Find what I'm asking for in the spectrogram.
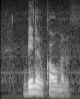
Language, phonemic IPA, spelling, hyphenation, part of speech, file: Dutch, /ˈbɪnə(n)koːmə(n)/, binnenkomen, bin‧nen‧ko‧men, verb, Nl-binnenkomen.ogg
- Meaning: to enter, to come inside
